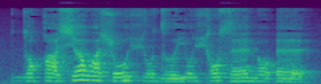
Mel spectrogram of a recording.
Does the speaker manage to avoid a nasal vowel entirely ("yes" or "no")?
yes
